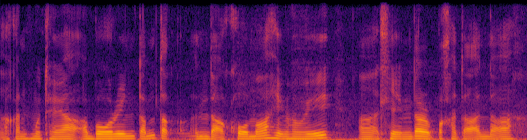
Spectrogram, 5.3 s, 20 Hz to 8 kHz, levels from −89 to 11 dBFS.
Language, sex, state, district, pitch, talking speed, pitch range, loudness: Mizo, male, Mizoram, Aizawl, 125 Hz, 270 wpm, 120-130 Hz, -17 LUFS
